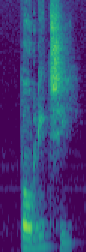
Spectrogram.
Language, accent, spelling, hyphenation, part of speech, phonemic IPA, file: Dutch, Netherlands, politie, po‧li‧tie, noun, /poː.ˈli.(t)si/, Nl-politie.ogg
- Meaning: 1. police 2. policy, governance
